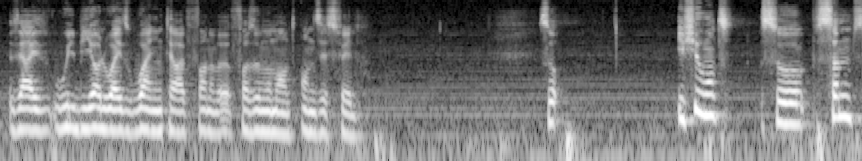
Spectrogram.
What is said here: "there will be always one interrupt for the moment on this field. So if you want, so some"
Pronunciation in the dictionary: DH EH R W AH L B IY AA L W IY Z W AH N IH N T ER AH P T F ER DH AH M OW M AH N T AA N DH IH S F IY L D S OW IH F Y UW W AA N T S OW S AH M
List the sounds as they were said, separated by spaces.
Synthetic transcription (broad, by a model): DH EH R W AH L B IY AA L W IY Z W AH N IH N T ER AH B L F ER DH AH M OW M AH N T AA N DH IH S F IY L D S OW IH F Y UW W AA N T S OW S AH M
